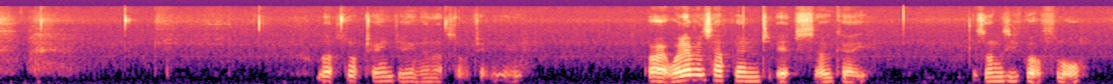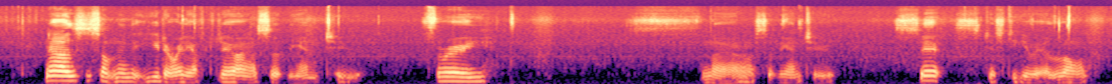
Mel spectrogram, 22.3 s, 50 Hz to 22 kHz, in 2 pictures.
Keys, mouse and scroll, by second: 21.2 click.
